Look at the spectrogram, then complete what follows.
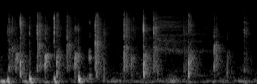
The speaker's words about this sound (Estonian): suur aplaus neile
